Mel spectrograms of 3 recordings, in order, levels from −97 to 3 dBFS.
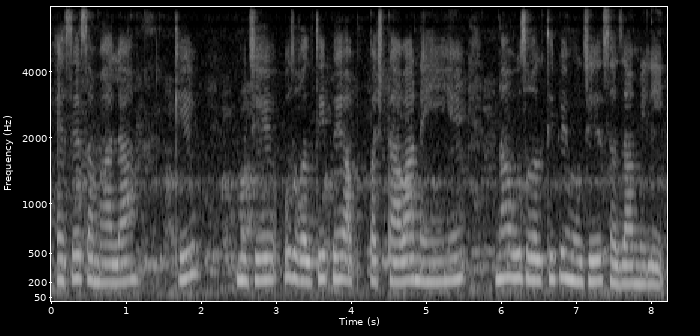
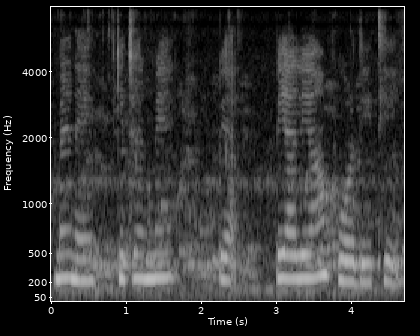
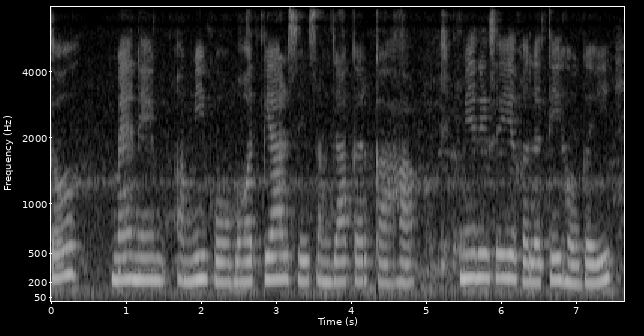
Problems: background sounds at intervals, low volume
